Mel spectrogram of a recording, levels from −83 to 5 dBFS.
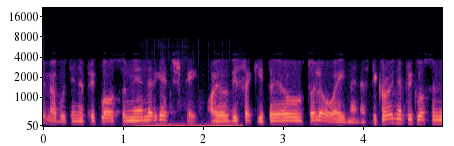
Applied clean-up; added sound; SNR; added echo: none; Wind; 5 dB; none.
